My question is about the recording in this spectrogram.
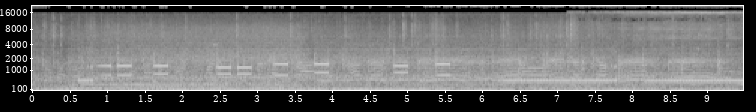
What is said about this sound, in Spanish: Ya mismo la llamo a ver si nos puede hacer una consulta.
